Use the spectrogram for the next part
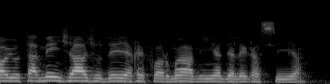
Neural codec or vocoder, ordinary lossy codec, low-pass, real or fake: none; none; none; real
